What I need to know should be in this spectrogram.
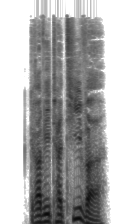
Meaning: inflection of gravitativ: 1. strong/mixed nominative masculine singular 2. strong genitive/dative feminine singular 3. strong genitive plural
- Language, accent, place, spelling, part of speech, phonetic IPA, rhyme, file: German, Germany, Berlin, gravitativer, adjective, [ˌɡʁavitaˈtiːvɐ], -iːvɐ, De-gravitativer.ogg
